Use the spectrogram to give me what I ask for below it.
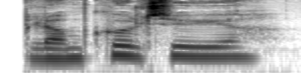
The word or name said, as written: blomkålsøre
